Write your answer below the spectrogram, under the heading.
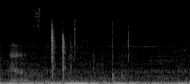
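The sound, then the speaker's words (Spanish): A twenty-sided die is rolled during a tabletop role-playing game, making a few quick, faint clicks and clatters against a low background rumble. “Tú tira el dado de 20, yo voy a tirar el dado de 20 por el emisario de la liga.”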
